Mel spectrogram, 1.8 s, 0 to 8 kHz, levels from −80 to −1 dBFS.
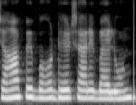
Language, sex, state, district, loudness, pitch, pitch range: Hindi, female, Uttar Pradesh, Hamirpur, -13 LUFS, 225 Hz, 215-230 Hz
